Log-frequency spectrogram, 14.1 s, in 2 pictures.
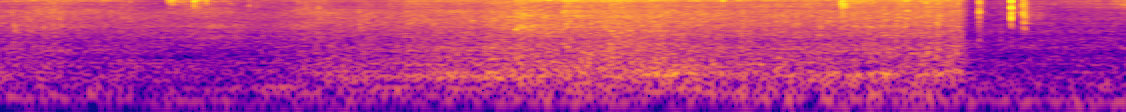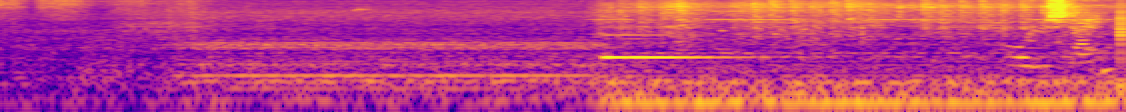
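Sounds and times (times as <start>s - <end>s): train rumble: 0.0s - 14.0s
steady hum: 7.8s - 14.0s.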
